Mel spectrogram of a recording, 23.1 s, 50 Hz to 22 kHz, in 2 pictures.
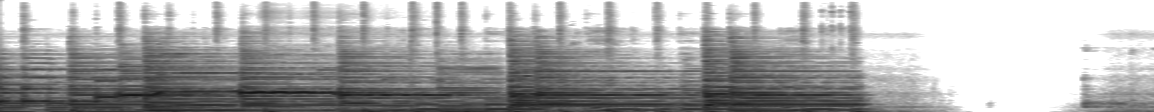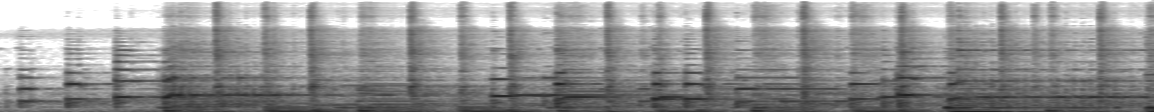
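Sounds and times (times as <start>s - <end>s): full band playing: 0.0s - 8.6s, 13.3s - 23.0s
plucked guitar notes: 0.0s - 8.7s, 12.2s - 23.0s
recorded song: 0.0s - 8.8s.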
